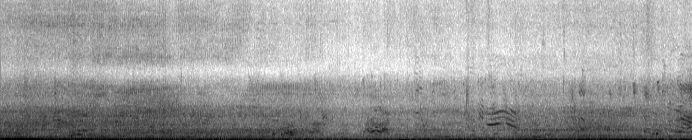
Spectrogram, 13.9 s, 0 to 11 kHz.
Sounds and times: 8.0s Walking through the market 13.8s

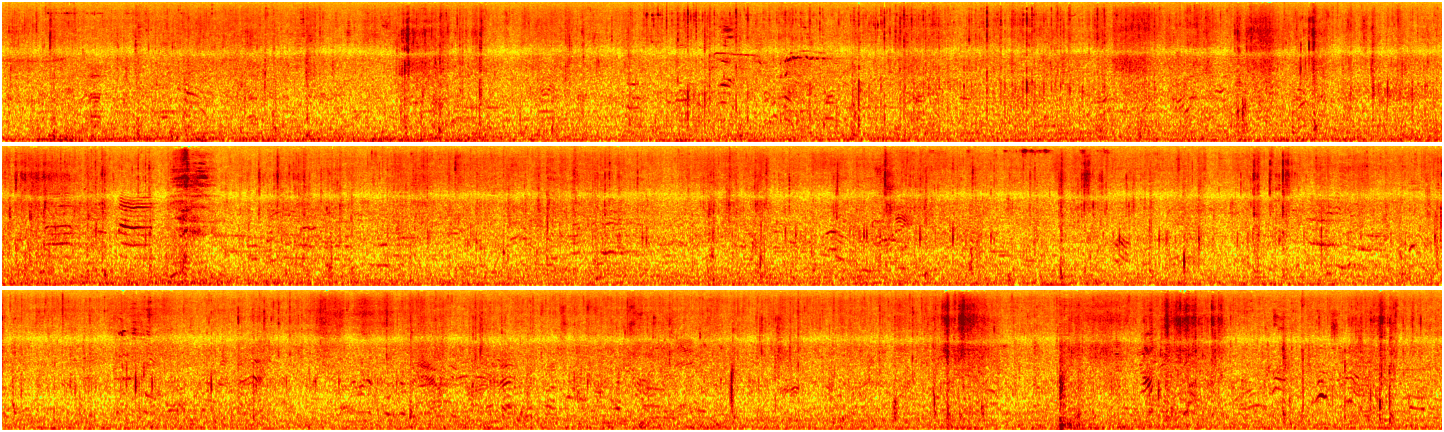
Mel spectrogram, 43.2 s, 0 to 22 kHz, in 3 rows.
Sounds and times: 0.0s Gondolas bobbing on the waves 43.2s

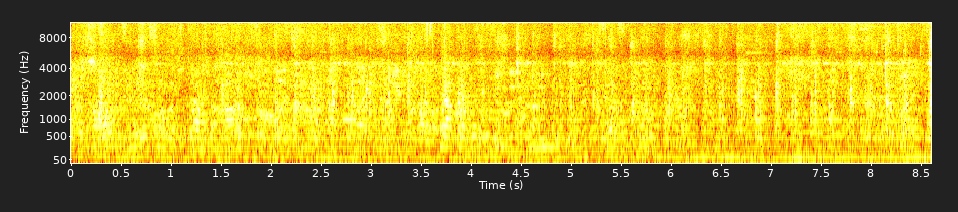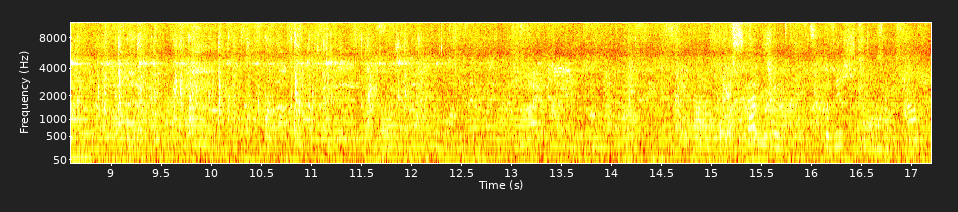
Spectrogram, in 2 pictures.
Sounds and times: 0.0s people 17.2s
0.0s puppenspieler mit akkordeon 17.2s

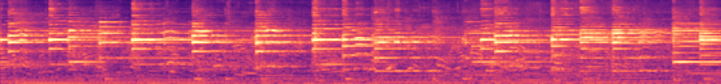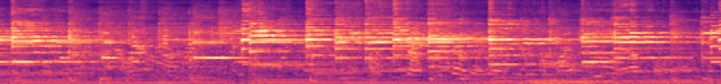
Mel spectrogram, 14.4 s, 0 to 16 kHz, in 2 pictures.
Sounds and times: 0.0s Community party 14.4s
0.0s traffic sound 14.4s

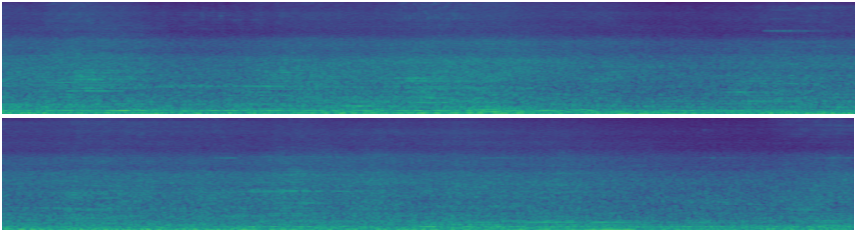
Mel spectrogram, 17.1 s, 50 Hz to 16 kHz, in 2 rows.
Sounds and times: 0.0s Traffic noise 17.0s

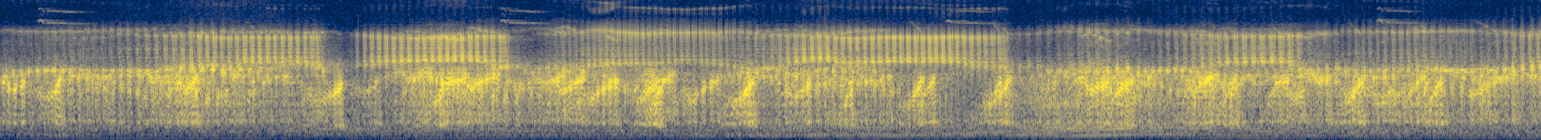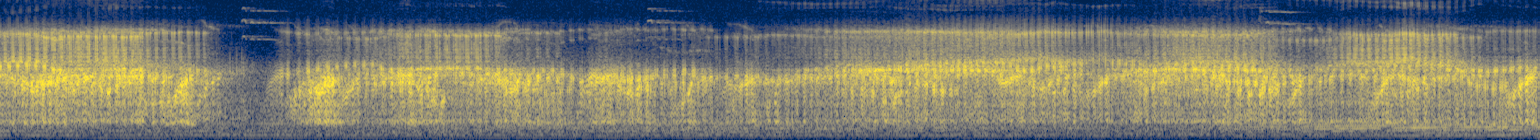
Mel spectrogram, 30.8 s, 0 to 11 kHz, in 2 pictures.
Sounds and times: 0.0s Frogs chorus 30.8s

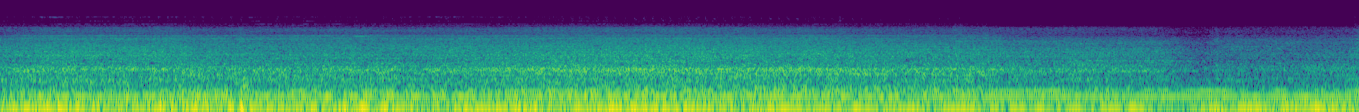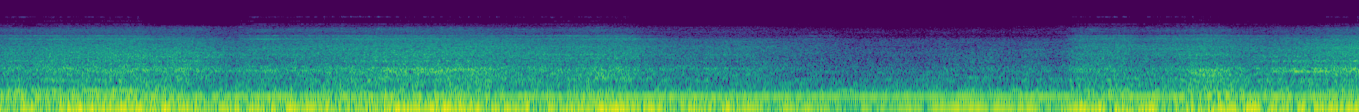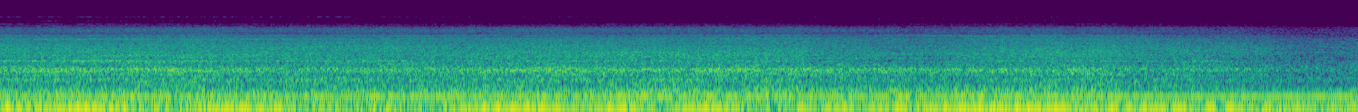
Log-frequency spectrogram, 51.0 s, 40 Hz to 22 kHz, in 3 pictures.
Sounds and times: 0.0s Traffic Sound 15.6s
0.0s Construction site sounds 50.9s
0.0s Pedestrian 50.9s

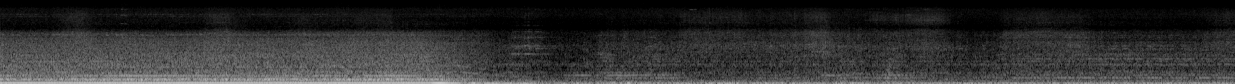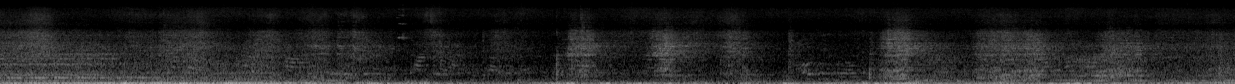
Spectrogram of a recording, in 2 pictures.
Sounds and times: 0.0s Fill pavement engineering 24.7s

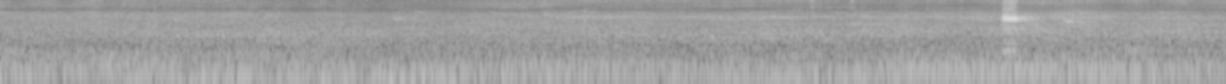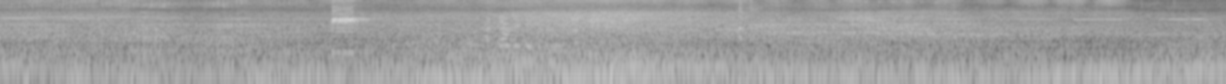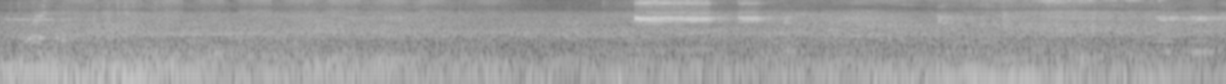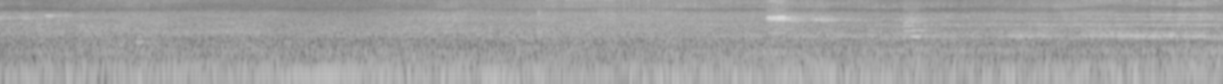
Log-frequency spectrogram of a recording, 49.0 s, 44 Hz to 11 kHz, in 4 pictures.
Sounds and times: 0.0s cars, busses, lorries, motorbikes and tricycles passing by 49.0s

